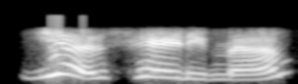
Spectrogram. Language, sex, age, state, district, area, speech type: Kannada, female, 18-30, Karnataka, Uttara Kannada, rural, conversation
